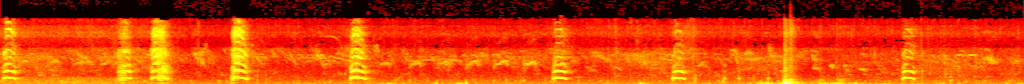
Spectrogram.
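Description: Ducks quack loudly nearby, outdoors.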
